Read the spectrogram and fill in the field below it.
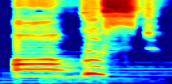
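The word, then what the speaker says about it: August: German will be different for German the pronunciation is ऑगस्ट ऑगस्ट okay you know how वी से ऑ similar to that ऑगस्ट okay remember it that way ऑगस्ट alright everybody follows ऑगस्ट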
